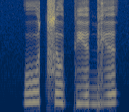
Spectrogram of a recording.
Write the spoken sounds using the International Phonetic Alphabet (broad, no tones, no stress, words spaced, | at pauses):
ut͡sɯ pʲebʲe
